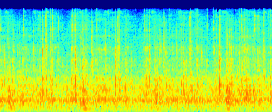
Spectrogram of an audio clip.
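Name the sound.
sewing machine stitching cord for trims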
